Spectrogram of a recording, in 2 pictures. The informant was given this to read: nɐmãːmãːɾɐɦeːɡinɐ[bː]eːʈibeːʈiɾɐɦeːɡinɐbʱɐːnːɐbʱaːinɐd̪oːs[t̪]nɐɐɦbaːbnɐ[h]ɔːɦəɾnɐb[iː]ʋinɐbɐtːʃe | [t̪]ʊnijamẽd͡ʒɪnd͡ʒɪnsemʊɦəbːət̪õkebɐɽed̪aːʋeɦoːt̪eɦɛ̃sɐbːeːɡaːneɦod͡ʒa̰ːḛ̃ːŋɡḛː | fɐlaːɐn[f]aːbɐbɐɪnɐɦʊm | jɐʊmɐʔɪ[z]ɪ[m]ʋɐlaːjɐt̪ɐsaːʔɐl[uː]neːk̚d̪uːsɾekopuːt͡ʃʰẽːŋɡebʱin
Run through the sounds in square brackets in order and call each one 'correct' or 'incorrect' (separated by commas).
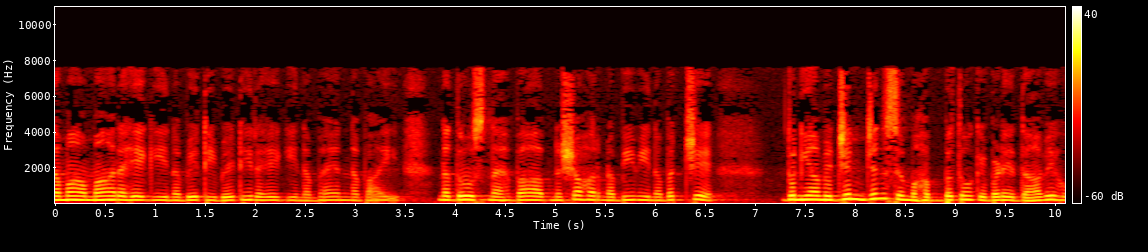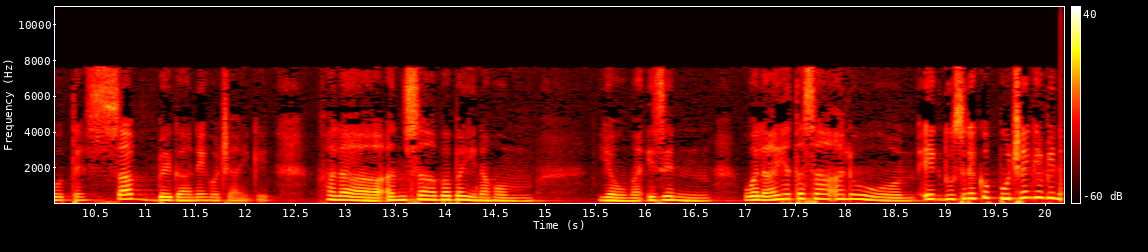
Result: incorrect, correct, incorrect, correct, incorrect, incorrect, correct, incorrect, correct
